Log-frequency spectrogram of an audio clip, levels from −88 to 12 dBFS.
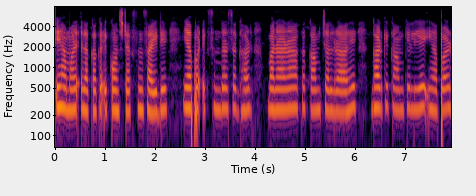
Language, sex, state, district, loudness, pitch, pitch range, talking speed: Hindi, female, Bihar, Saharsa, -22 LUFS, 245 Hz, 235-255 Hz, 210 wpm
